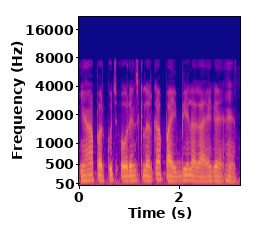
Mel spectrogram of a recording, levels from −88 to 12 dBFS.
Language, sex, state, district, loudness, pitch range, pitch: Hindi, male, Jharkhand, Ranchi, -18 LUFS, 110-125 Hz, 115 Hz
